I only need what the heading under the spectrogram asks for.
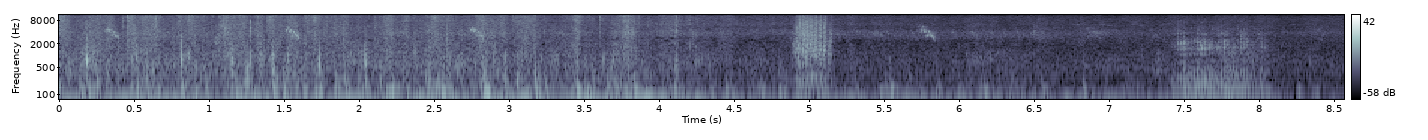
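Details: Horses galloping outdoors: rapid, irregular, thudding hoofbeats fill the first five seconds, then thin out. A sharp noisy burst sounds near the middle, and brief high chirps rise here and there above the outdoor ambience.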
